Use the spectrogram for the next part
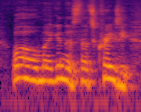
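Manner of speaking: high, amazed whoa; mock amazed spectator. Spectator reacting to the vanishing ring, mock amazement. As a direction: play the stunned audience member, lightly. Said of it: "as they're kind of just".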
